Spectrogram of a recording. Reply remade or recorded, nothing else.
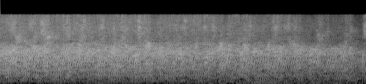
remade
